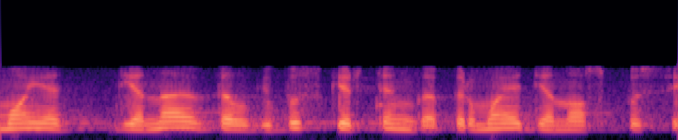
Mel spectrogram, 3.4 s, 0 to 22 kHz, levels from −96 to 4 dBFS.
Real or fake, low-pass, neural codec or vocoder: real; 3.6 kHz; none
